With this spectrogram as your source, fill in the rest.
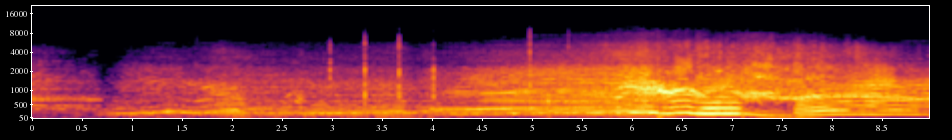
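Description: A rally car engine snarls and revs up and down as the car slides through a bend.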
